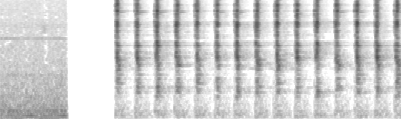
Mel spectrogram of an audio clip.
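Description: Clock-ticking sound effect: fast, perfectly even ticks, about five a second, starting about a second in after a short drop to dead silence.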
